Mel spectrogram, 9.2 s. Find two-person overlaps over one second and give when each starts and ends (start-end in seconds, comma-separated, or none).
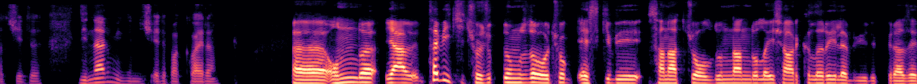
none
